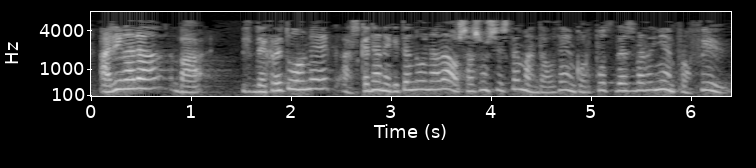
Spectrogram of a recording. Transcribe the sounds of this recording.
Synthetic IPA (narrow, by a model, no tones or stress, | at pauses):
aɾiɣ̞aɾaβa | d̪e̞kɾe̞t̪uo̞ne̞kaske̞ne̞ane̞ɣ̞it̪e̞nd̪ue̞naðao̞sasunsist̪e̞mand̪awðe̞ŋɡo̞ɾput͡sd̪e̞zβe̞ɾð̞iɲempɾo̞fil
